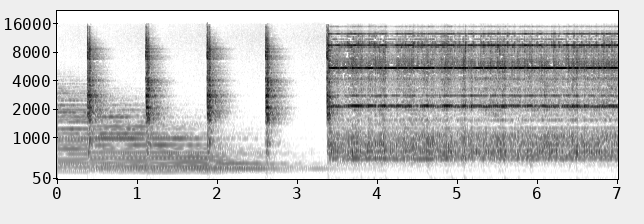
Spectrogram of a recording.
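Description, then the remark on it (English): A bell strikes four times at a steady, unhurried pace, each clear metallic chime ringing out, then gives way to a continuous, loud bright ringing that holds steadily to the end. No voices. “And with that bell, it marks the end of this episode of Girly So Groovy.”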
